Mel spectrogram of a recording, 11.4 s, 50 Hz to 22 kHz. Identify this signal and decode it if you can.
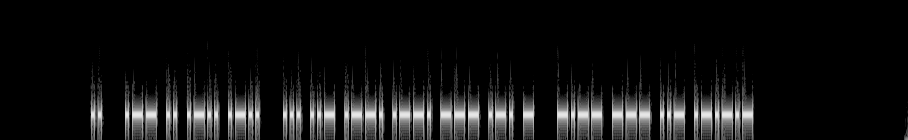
Morse code, heard as a keyed tone, about 27 wpm, 700 Hz. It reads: I WILL SUPPORT YOU.
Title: Sentences from Top 1000 Words - Review Part 5 - 28wpm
